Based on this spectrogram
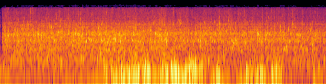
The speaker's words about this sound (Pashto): غلام حضرت د کوکنارو تازه کرل شوو کښتونو ته اوبه ورکوي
